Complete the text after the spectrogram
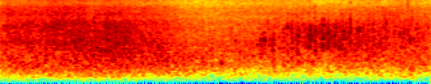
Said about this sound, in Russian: Прибой моря в солнечный день. Все тот же каменистый берег.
